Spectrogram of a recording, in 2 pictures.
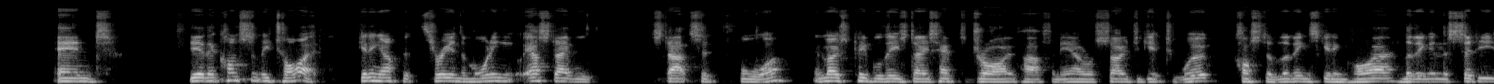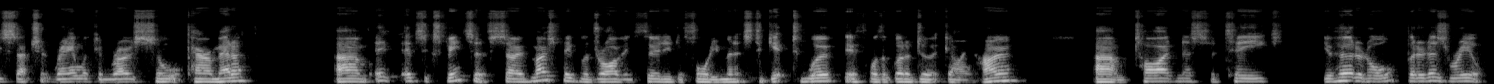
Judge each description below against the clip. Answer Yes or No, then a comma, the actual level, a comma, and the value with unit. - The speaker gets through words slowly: No, average, 175 wpm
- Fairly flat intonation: No, average, 3.8 semitones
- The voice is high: No, low, 135 Hz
